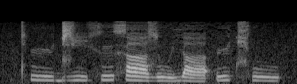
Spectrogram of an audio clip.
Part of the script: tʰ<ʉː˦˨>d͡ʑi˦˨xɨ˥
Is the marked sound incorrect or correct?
correct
